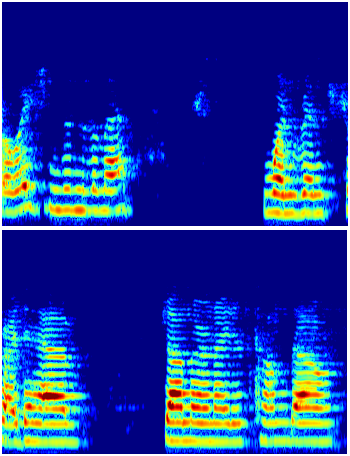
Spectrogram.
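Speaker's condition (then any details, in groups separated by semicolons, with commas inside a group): Cerebral palsy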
